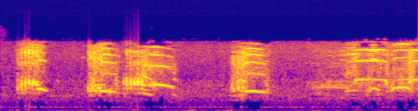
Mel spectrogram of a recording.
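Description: Cranes calling at an open wetland: about five loud, harmonic trumpeting bursts in an irregular series, some close together, with short quiet gaps between them and no voices.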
